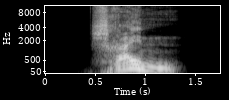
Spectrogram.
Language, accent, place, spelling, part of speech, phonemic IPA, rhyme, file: German, Germany, Berlin, Schrein, noun, /ʃʁaɪ̯n/, -aɪ̯n, De-Schrein.ogg
- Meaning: 1. a wooden case or box; a cupboard (in general) 2. an ornate case, typically but not necessarily wooden, to hold valuable things, especially relics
